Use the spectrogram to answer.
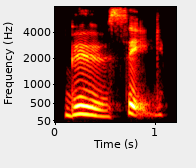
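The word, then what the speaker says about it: busig: the word bu sig so here the u is really long because we're just one consonant coming after it it looks very similar to the other word but you need to do the you extra long boo sig and sig actually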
